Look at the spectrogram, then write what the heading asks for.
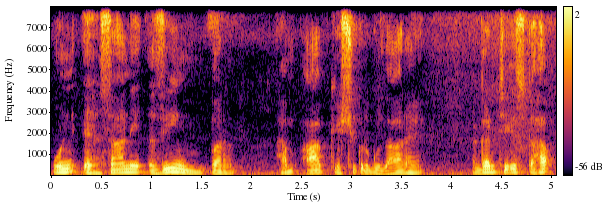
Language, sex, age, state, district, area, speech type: Urdu, male, 18-30, Telangana, Hyderabad, urban, spontaneous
